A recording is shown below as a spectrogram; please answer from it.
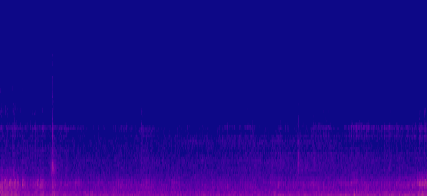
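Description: Near silence: room tone with a faint steady low hum and a few faint clicks of tarot cards being handled, about a second in and again near the end.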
